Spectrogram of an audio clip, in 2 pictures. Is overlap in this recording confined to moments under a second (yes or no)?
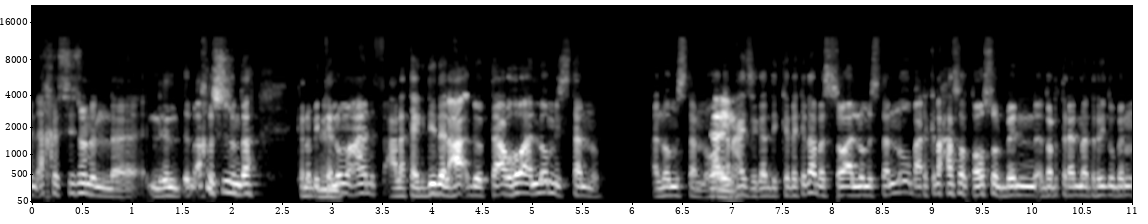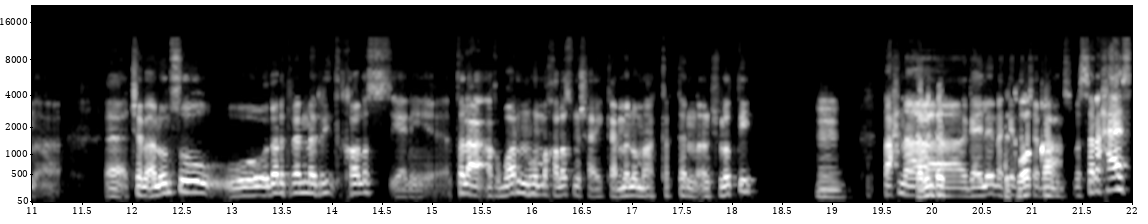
yes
